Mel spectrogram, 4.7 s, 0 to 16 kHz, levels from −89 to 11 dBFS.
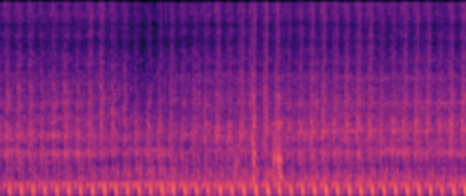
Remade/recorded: recorded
